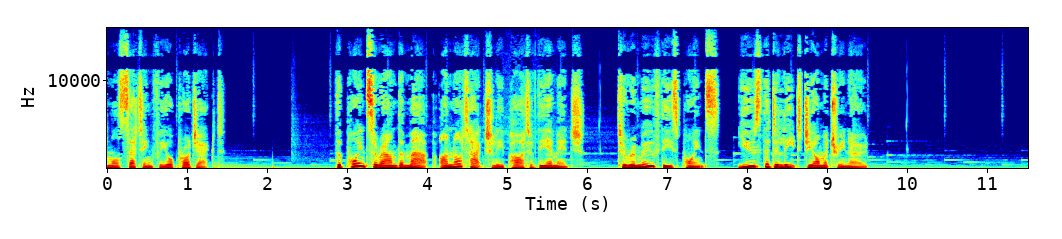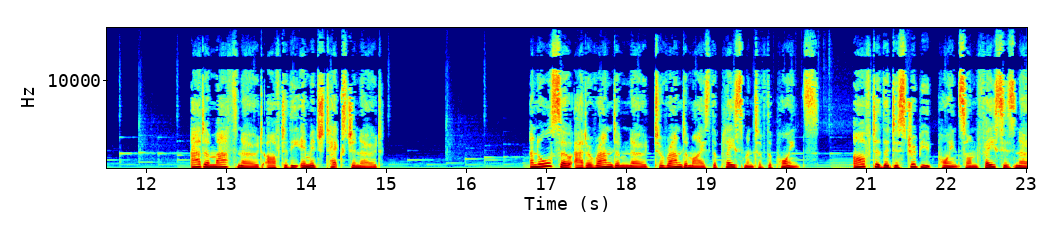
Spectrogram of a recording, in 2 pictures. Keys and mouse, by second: 0.0-6.3 drag, 7.0-8.2 drag, 11.5 shift+a, 16.0 click, 16.9 shift+a, 19.5 click, 20.0 shift+a.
